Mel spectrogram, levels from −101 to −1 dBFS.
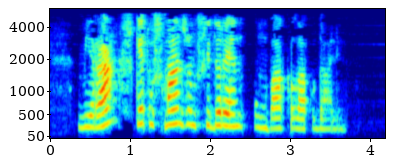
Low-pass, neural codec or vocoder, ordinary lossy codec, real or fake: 5.4 kHz; vocoder, 22.05 kHz, 80 mel bands, HiFi-GAN; MP3, 24 kbps; fake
